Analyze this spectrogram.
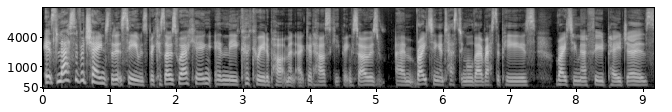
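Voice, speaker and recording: Speaking in a London accent, a woman moves at a fairly quick pace with a fairly low pitch and ordinary pitch variation. The recording is very clean, with a silent background and a dry, close sound with no echo. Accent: southern English (London). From West London, England. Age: 30s. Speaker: running blogger and dietetics student. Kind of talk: casual interview chat.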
